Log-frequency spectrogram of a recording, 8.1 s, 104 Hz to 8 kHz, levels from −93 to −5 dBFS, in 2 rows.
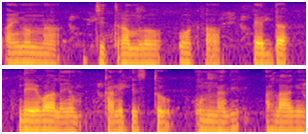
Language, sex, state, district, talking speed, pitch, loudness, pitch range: Telugu, male, Andhra Pradesh, Sri Satya Sai, 60 wpm, 115 Hz, -20 LUFS, 110-120 Hz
